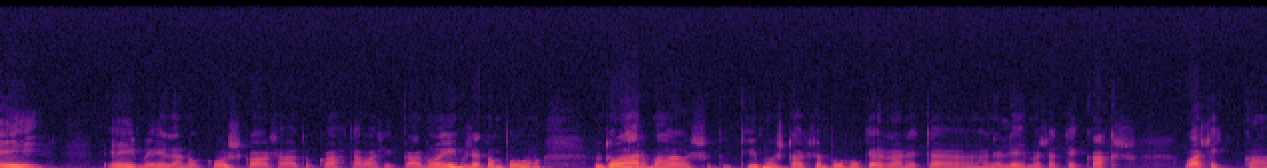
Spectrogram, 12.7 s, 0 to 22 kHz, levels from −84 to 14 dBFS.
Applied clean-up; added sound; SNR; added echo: none; none; none; none.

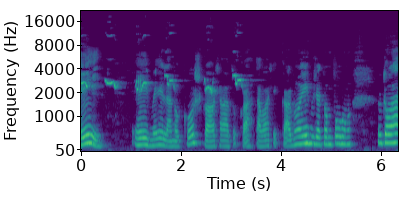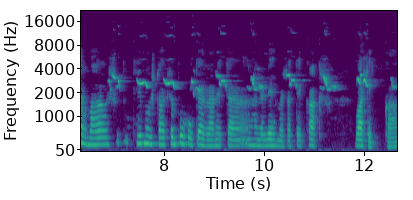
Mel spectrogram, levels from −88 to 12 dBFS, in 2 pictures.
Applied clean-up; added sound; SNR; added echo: classical method log-MMSE.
